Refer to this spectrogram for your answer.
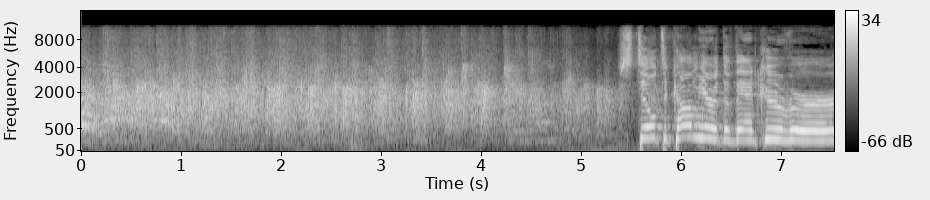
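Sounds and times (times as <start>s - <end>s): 
audience applause at a comedy festival in Vancouver: 0.0s - 5.8s
speech: 5.6s - 7.5s.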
